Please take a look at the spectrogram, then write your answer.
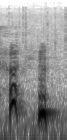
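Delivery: very high, loud cackle; short screechy villain's laugh; cackle of amusement. Acted. Possessing personality amused by the priest, high cackle. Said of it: "with a cackle of amusement".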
